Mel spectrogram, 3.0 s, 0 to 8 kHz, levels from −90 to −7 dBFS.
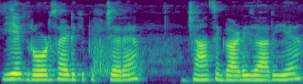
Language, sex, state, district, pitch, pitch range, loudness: Hindi, female, Haryana, Rohtak, 170 Hz, 165-180 Hz, -18 LUFS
